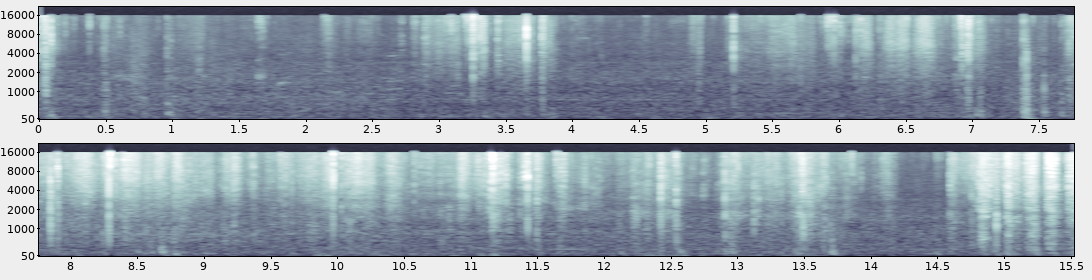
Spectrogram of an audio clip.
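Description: Tissue-paper wrapping and tape being pulled and torn off a leather handbag's handle straps: intermittent crinkling and tearing, sparse at first, busier through the middle, with a loud burst of crackling near the end.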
